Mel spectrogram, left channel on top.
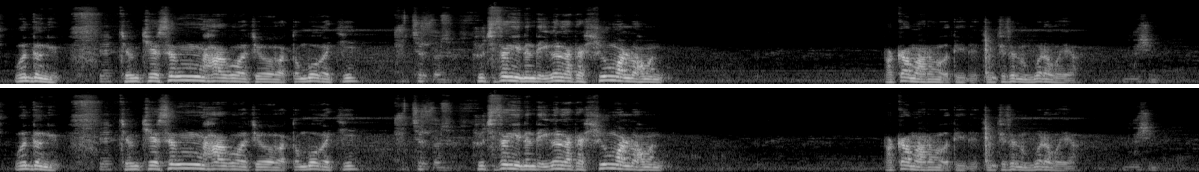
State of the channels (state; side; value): normal; both; correlation 0.42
